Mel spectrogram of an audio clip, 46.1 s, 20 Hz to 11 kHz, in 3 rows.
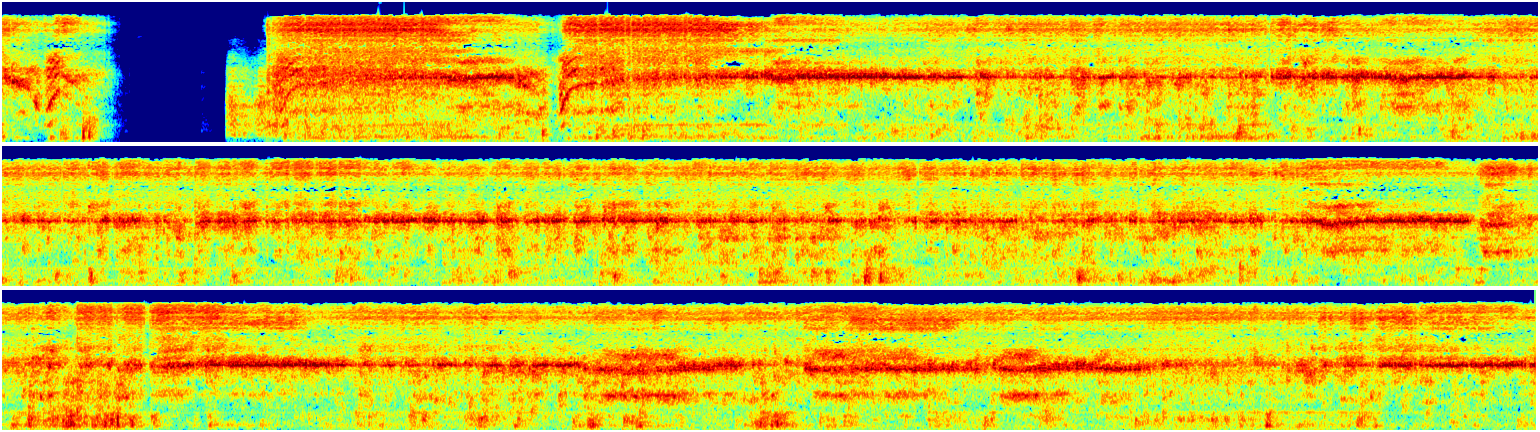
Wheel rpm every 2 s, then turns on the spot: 120, 40, 180, 210, 230, 230, 230, 230, 230, 230, 230, 230, 230, 230, 230, 230, 230, 230, 220, 230, 230, 230, 230.
none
